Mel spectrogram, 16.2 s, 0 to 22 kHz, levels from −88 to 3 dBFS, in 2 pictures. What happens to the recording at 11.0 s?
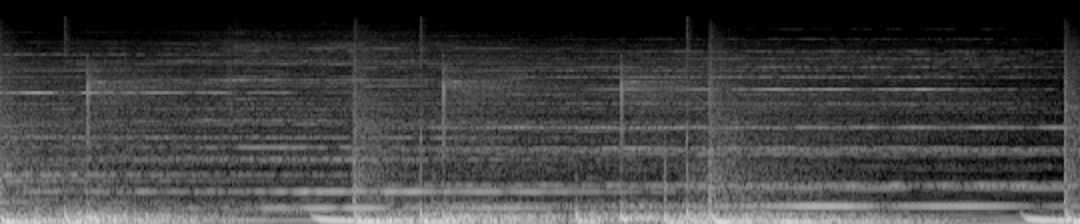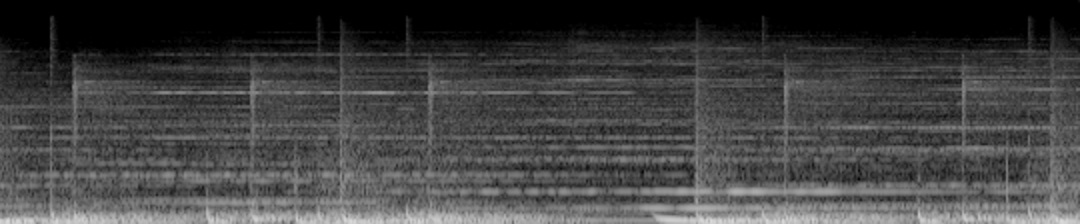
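Nothing goes wrong at 11.0 s; the audio is intact there, with no dropout, glitch or other audible fault at that moment.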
